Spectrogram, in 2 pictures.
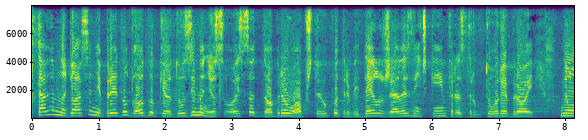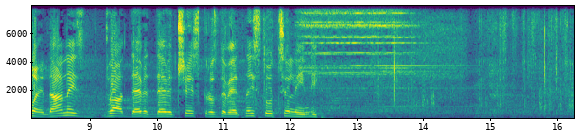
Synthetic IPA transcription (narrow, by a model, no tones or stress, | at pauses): st̪aʋʎamnaɡlˠasaɲe̞pɾe̞ːd̪lˠo̞ɡao̞d̪lˠukeod̪uzimaɲusʋo̞ːjsad̪d̪o̞bɾauo̞pʃt̪o̞jupo̞t̪ɾe̞bid̪e̞ːluʒe̞le̞znit͡ʃkeinfɾast̪ɾukt̪uːɾe̞bɾo̞ːj | nulaje̞d̪anajst̪ | d̪ʋaːd̪eʋe̞t̪̚d̪e̞ʋe̞t̪ʃe̞ːst̪̚kɾo̞zd̪e̞ʋe̞t̪najst̪ut̪selini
